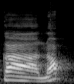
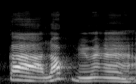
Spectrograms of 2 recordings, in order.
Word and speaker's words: ก่าหล๋อก: บ่ เป็น ภาษา ล้าน อ่าน ว่า กล้า ล็อค กล้า ล็อค ภาษา ล้านนา ก็ เงา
